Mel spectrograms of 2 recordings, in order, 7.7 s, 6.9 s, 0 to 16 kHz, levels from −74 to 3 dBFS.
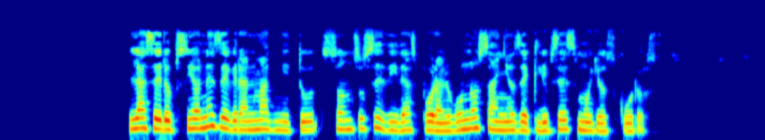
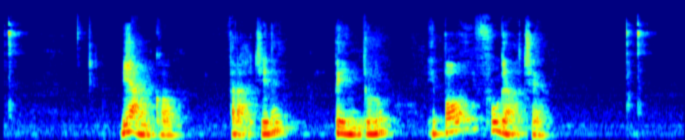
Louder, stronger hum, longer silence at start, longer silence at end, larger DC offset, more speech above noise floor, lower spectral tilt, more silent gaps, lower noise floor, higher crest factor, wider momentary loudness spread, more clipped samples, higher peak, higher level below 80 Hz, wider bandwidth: about the same, -19 LUFS vs -17 LUFS; neither; first, 1.3 s vs 0.1 s; first, 1.1 s vs 0.45 s; neither; first, over 72 dB vs 41 dB; about the same, -5.5 dB/octave vs -6 dB/octave; neither; first, under -90 dBFS vs -55 dBFS; about the same, 18 dB vs 16 dB; second, 8 LU vs 16 LU; neither; about the same, -2 dBFS vs -2 dBFS; second, -60 dBFS vs -42 dBFS; second, 8 kHz vs 10 kHz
